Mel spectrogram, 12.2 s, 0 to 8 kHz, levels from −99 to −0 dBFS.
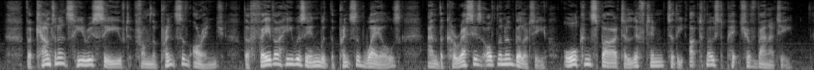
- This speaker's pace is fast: No, average, 175 wpm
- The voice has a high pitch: No, low, 130 Hz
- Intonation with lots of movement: Yes, wide, 7.9 semitones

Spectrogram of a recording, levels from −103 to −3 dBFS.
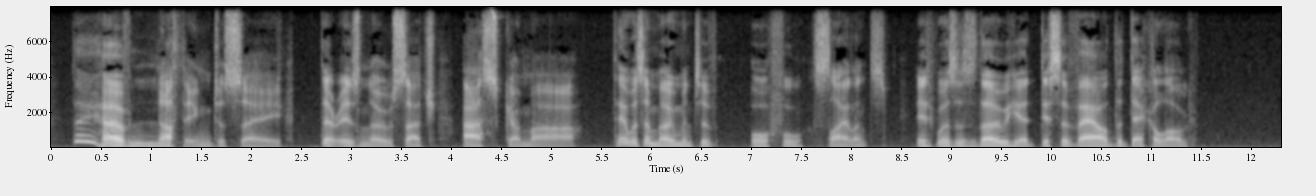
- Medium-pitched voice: No, low, 100 Hz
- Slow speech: Yes, slow, 125 wpm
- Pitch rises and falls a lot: Yes, wide, 5.7 semitones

